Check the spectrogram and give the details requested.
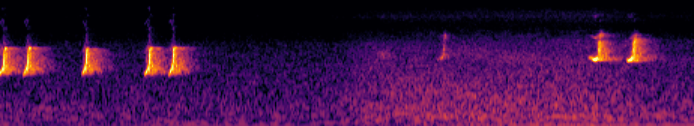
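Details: Female rain quail in a mixed recording with king quail: three lower paired chirps, a pause with faint noise and one soft high note, then a final higher doubled chirp.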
